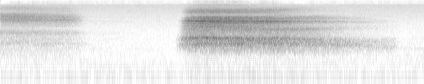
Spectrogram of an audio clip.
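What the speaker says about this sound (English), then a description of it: "Now take a nice, big, deep, proud breath in." A deep breath drawn in during a posture and health exercise: a soft airy exhale first, a pause, then a long, loud inhalation that gradually fades, with no talking.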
